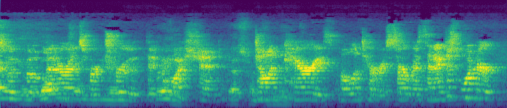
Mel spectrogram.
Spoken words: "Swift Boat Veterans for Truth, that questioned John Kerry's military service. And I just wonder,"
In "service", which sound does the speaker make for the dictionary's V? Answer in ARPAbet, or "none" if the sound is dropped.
V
